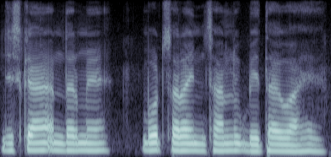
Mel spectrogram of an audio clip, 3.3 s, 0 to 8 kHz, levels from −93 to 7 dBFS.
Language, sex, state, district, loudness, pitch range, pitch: Hindi, male, Arunachal Pradesh, Papum Pare, -15 LUFS, 125-140 Hz, 135 Hz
